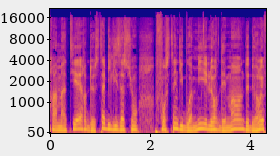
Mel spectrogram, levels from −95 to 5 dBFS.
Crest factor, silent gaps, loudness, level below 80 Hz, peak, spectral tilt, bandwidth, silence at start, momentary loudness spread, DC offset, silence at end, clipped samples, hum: 14 dB; none; -16 LUFS; -32 dBFS; 0 dBFS; -6 dB/octave; 19.5 kHz; 0 s; 5 LU; under 0.1%; 0 s; under 0.1%; none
